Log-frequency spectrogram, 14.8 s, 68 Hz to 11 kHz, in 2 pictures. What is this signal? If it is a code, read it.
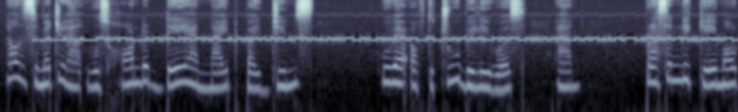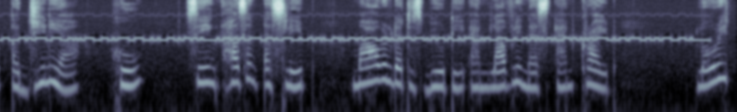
RTTY (45.45 baud, 170 Hz shift), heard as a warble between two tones, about 1850 Hz centre, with speech in English. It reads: ALL MUSIC PROGRAMMING ORIGINATES FROM TORONTO, ALTHOUGH THE COBOURG STATION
